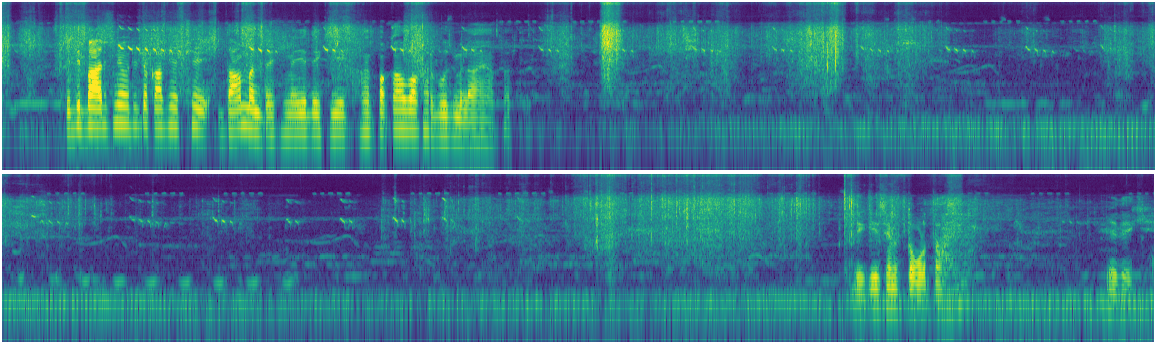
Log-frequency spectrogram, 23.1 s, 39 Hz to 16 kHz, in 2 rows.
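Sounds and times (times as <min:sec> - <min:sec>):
leaves rustling: 0:00.0 - 0:04.5, 0:05.4 - 0:09.5, 0:10.9 - 0:12.6, 0:15.9 - 0:21.4
birds chirping and whistling: 0:00.0 - 0:23.0
low steady hum: 0:05.0 - 0:23.0.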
